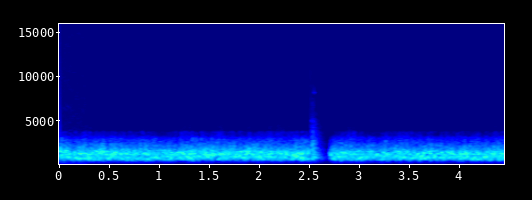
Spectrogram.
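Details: A steady broadband hiss fills the whole stretch and breaks off for a brief moment near the middle. No calls stand out from it.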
